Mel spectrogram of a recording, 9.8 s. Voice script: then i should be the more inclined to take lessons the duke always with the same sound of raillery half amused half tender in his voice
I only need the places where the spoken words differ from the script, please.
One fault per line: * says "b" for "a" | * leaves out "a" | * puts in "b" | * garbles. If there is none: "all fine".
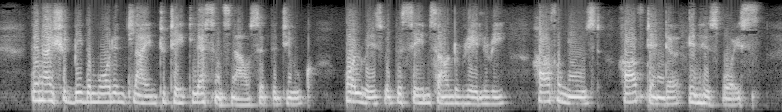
* puts in "now said"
